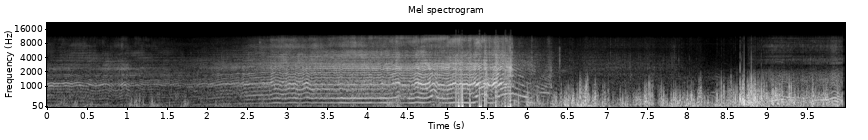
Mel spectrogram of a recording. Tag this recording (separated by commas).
Vehicle, speedboat, Water vehicle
